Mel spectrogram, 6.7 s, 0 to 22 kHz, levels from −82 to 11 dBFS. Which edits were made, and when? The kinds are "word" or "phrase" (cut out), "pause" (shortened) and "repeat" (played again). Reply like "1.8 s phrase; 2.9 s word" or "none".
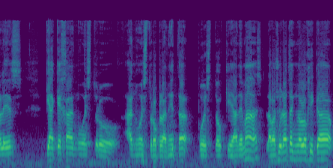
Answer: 1.5 s word; 5.3 s pause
